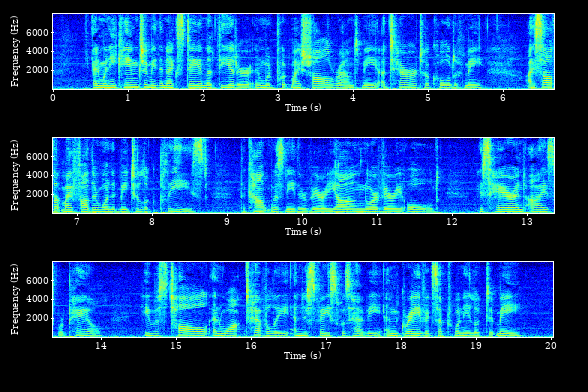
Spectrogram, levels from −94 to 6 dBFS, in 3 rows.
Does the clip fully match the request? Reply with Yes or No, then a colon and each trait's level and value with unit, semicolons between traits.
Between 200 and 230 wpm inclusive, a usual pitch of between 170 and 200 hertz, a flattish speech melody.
Yes: fast, 205 wpm; high, 190 Hz; narrow, 2.2 semitones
